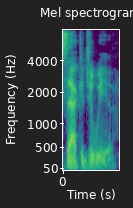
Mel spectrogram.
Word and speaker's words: Sacagawea: name or more specifically how to properly say it like many of you I've always thought it was sakaia then I don't know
